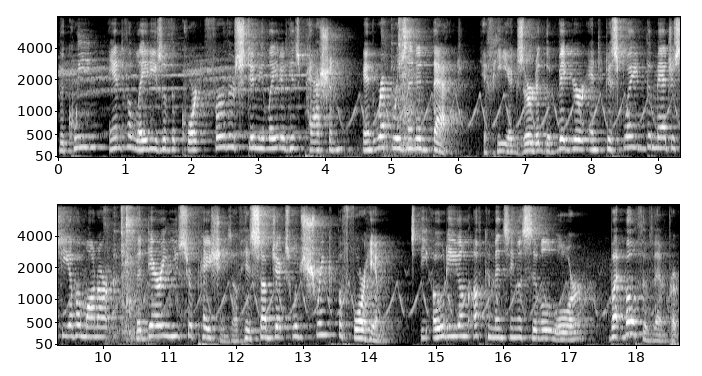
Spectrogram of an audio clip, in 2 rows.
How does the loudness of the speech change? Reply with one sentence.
The loudness of the speech stays about the same.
